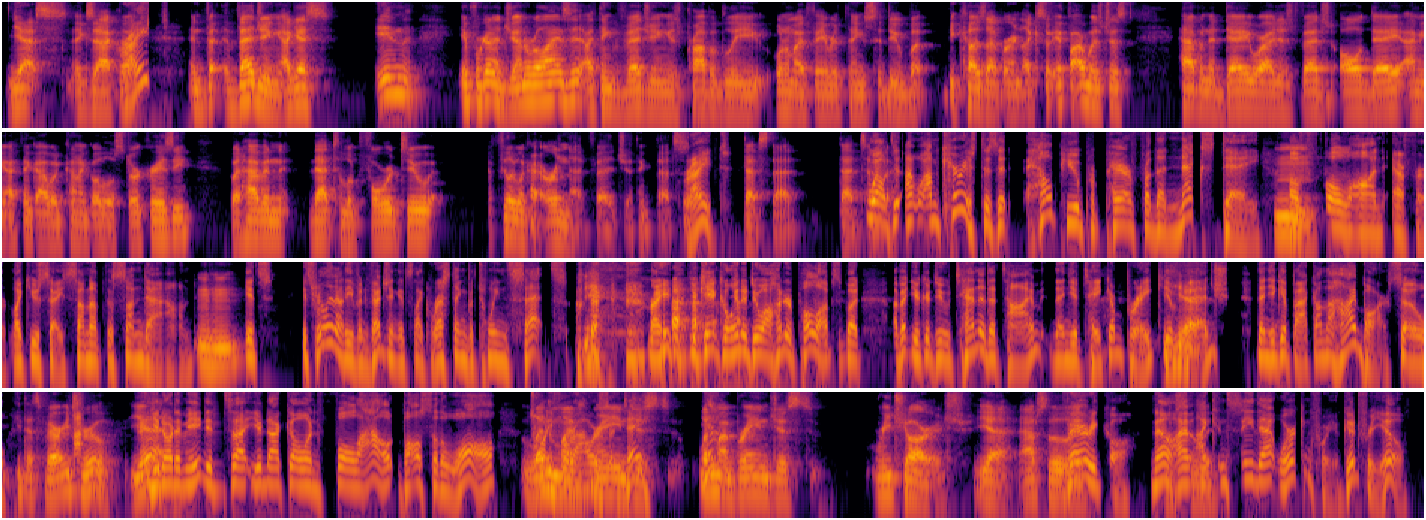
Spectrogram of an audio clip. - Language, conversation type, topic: English, unstructured, What is one thing you do every day that always makes you smile?
- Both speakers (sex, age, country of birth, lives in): male, 30-34, United States, United States; male, 65-69, United States, United States
- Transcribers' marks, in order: other background noise; chuckle; laughing while speaking: "Yeah"; laugh; laughing while speaking: "Yeah"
